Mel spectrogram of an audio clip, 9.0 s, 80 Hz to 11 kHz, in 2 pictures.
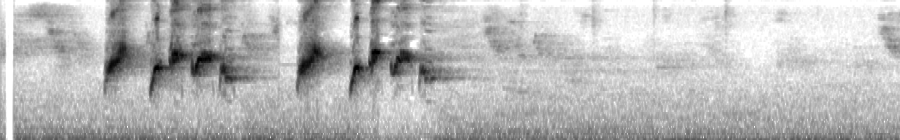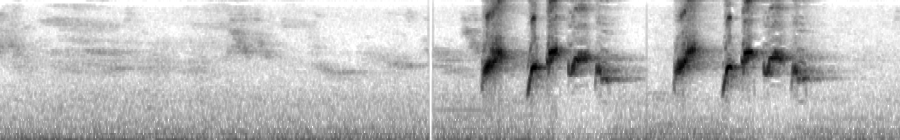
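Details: Caged red-whiskered bulbul song in named Thai styles, the doubled 23 counted notes, master pattern, Lak Wai and Pa La-u, used to train captive birds to copy. Two quick bursts of bright, chirpy whistled notes, separated by about six seconds of quiet.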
